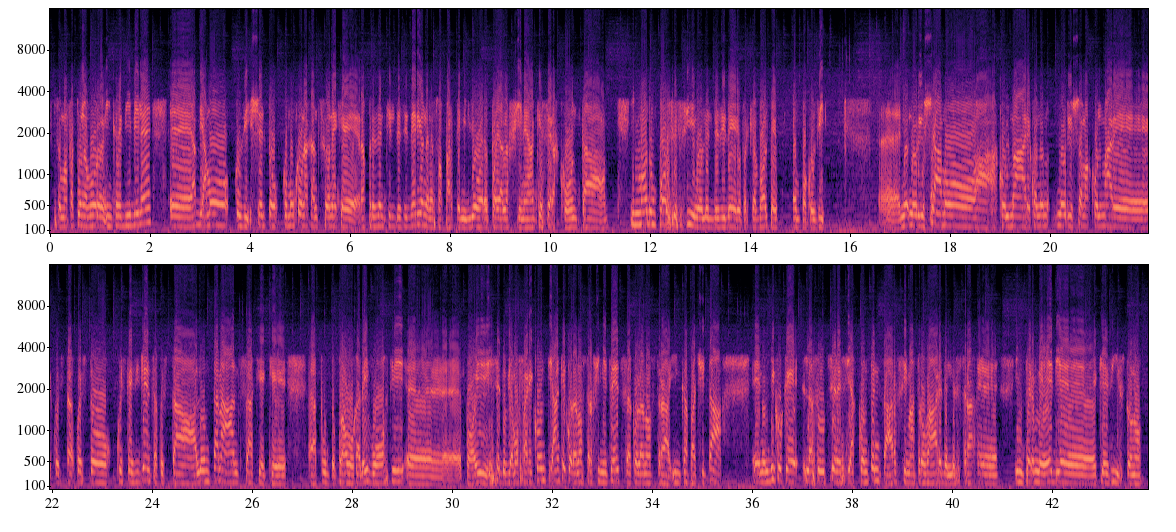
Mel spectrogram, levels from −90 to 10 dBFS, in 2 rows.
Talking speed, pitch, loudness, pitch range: 130 wpm, 160 Hz, -16 LUFS, 145-175 Hz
